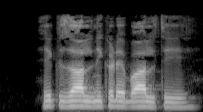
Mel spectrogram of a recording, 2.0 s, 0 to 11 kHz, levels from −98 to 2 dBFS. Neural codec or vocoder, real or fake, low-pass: none; real; 7.2 kHz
